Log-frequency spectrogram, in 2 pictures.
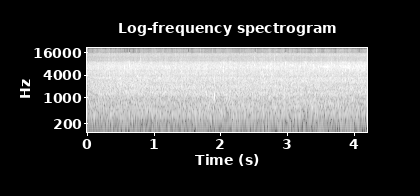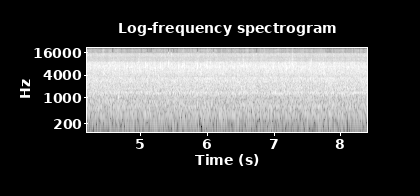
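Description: A river stream runs steadily and continuously near a country footpath by old stone bridges at Wycoller, a dense broadband rush of flowing water with no voices.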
